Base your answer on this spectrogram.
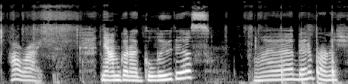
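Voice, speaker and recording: With a Southern US accent, a woman speaks at a fairly slow pace. Her voice is fairly high and relaxed in tone. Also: ordinary pitch variation. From US South, western North Carolina. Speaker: paper crafter. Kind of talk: tutorial; casual chat. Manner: relaxed, folksy.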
